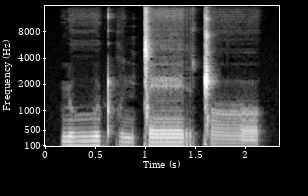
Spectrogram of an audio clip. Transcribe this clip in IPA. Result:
ɳuːɖ kʷɪnǀɛːrǁɔː

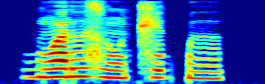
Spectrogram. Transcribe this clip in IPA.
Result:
ɡʷã˦ɾɨ˦zũ˨t͡ʃɛ˧ k͡pɨ˨

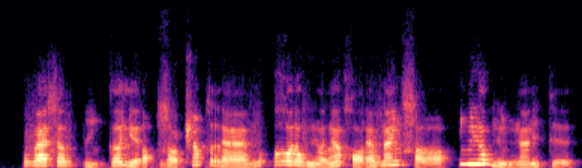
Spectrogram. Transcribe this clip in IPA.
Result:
væ˦sɜ˦v pi˩ʎkɜ˦lʲɛ˩ ɾɒ˨qzɒ˩ ʈ͡ʂĩ˦qræ˨v | ʁʌ˦ɾʌ˨vĩ˩ɐ̯ lɛ̃˥χɒ˩ɾæ˥v ɾæ̃˥ʎsɑ˩ | ʎĩ˥ɐ̯ bĩ˩ʎŋæ̃˨ ɾi˥kɪ˩

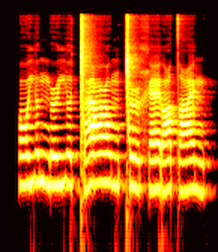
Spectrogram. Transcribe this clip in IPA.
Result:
ɔ˩˧jə˧˩ŋə˞˩˧ jə˧˩ɡ͡ǀa˧˥ʕɔ˥˩ŋ ǀə˞˧˩xæ˩˧˩ ɾɔ˩˧˩tˤæ˩˧˩ŋ

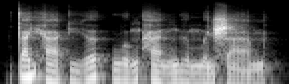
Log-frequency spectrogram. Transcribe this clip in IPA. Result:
t̪a˧˥jhaː˨˩ki˨˩˦ə̯ | wo˨˩˦ŋha˨˩nŋɨ˨˩ə̯ mə˨˩˦j ʂa˨˩˨m

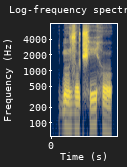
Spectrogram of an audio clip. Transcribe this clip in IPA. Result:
ɓõzot͡ʃʰiho

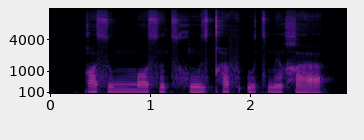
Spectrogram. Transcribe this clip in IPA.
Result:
qɔsumːɔsõt͡s xũzqʰef ʔut͡smẽ χa

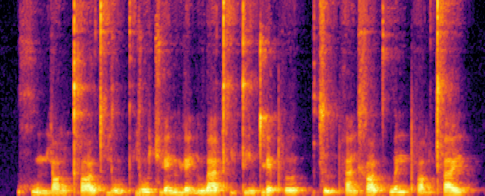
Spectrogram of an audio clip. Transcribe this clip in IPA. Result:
xu˥˩mjɑ˧˥ŋ kʰɑ˧˥ʊ̯t̪ʰjo̰˨˩ʊ̯ pʰjo˥ʊ̯t͡ɕɥɛ˧˥n lɥɛ̰˨˩nlwä˧˥t̪ʰḭ˨˩ t̪i˧˥n t̪ɥɛ˥˩pʰɤ˧˥ | t͡sɹ̩˨˩pʰa˧˥nxɑ˥˩ʊ̯ pʰwə˥npʰɑ̰˨˩ŋt̪ʰa˥ɪ̯

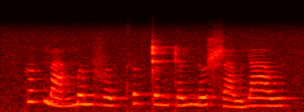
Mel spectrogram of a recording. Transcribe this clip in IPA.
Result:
kə˦˥k̚ ma˨˩˨ŋmə˧m və˨˩w t̪ʰə˦˥k̚ʈə˧ŋʈə˧˥jno˧˥ ʂa˨˩wja˧w

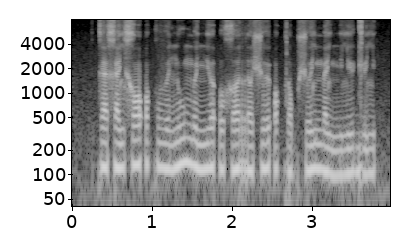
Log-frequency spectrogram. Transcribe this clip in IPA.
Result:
kæxælʲxɔʔɔk vønumø nʲʌʔox ʌrʌ ʃøʔɔk ɾɔbʃølʲmælʲ nʲʌlʲøɡʲølʲ

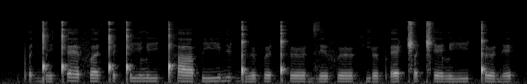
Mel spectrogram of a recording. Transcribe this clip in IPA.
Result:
pʼəɡ͡ǃeǃʼɛː fɜǃɪǃiːliː ǃʰaːpiːdy ɡ͡ǃøpøǃʰøː d͡zɪføːkʰjø pʼɛǁəǁe liː ǃøde

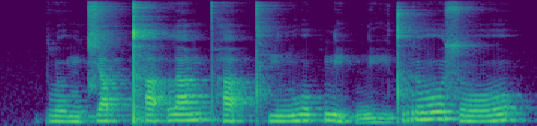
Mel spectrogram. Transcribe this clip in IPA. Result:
plo˧mt͡ɕa˦˥p̚ tʰa˦˥ʔla˥˩m pʰa˦˥ʔtʰi˦˥nwo˦˥k̚ni˨˩ʔ niː˩˦troː˥˩soː˦˥

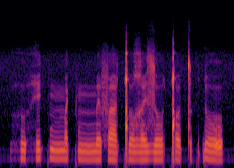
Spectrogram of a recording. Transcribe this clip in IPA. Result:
huhekmːak mːɛfaǃu ʁezoǃɔt | ɗo

